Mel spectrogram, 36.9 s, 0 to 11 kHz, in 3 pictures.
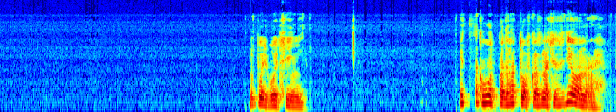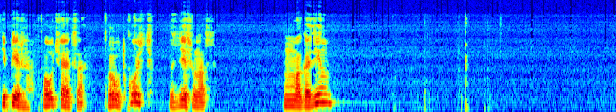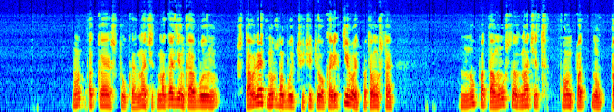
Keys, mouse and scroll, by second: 6.4 click, 9.2 KP_3, 12.4 click, 13.4-14.8 middle drag, 15.0 click, 16.7-20.5 drag, 21.2-21.9 shift+middle drag, 22.3-25.5 drag, 26.7-28.4 drag, 28.9-31.3 drag, 33.2 g.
